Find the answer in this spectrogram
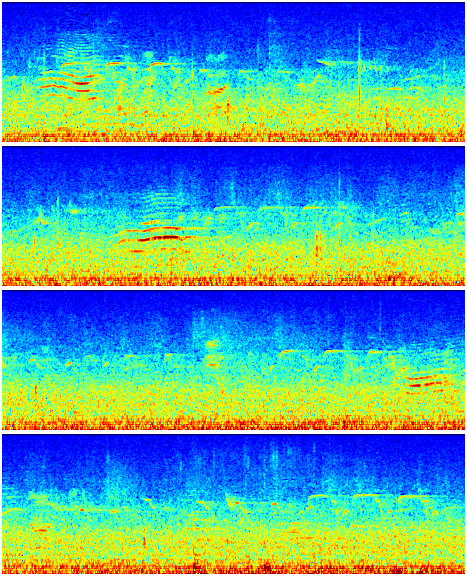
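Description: Songbirds singing, with many short chirps and quick trilled phrases from more than one bird, over a steady low background noise.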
